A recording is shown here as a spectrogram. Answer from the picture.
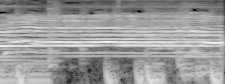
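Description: Children's voices holding one long high note together over background music.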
